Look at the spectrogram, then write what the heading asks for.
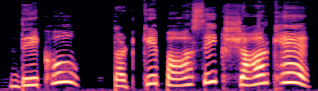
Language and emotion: Hindi, surprised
